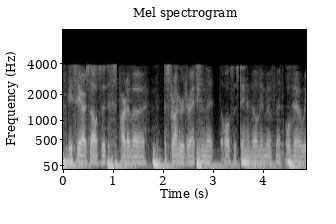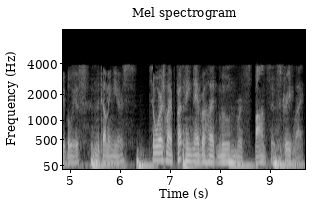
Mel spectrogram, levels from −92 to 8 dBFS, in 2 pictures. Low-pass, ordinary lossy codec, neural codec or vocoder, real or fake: 7.2 kHz; AAC, 16 kbps; codec, 16 kHz, 1 kbps, X-Codec, WavLM features, trained on Multilingual LibriSpeech; fake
